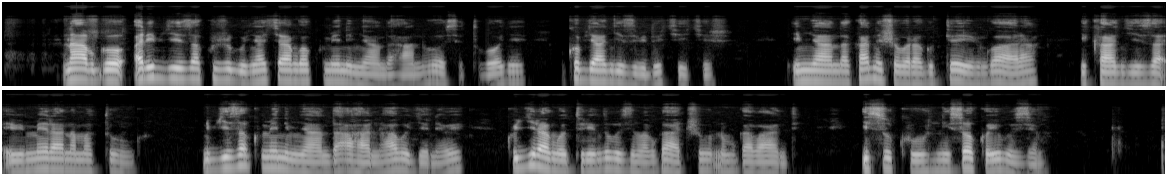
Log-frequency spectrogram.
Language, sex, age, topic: Kinyarwanda, male, 18-24, education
